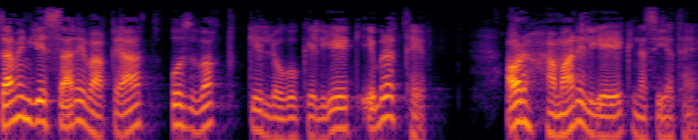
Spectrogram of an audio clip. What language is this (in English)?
Urdu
